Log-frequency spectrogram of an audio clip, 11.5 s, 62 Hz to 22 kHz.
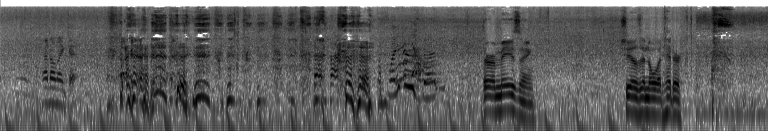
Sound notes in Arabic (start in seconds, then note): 1.6 ماكس يضحك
